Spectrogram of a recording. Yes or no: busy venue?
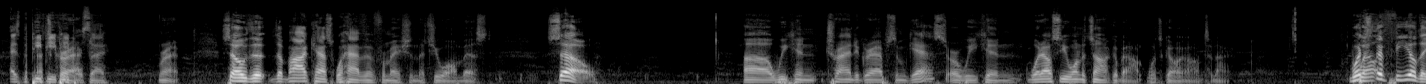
yes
